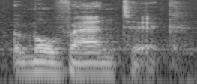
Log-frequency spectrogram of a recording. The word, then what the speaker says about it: Movantik: I'll start the segment off with is called Mo Vaughn tick it's spelled mov aan tik that one is too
